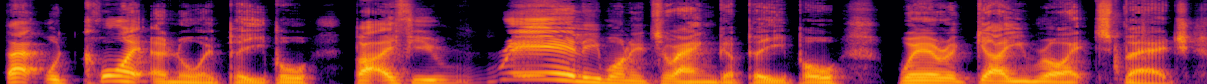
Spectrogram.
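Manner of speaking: ordinary talk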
